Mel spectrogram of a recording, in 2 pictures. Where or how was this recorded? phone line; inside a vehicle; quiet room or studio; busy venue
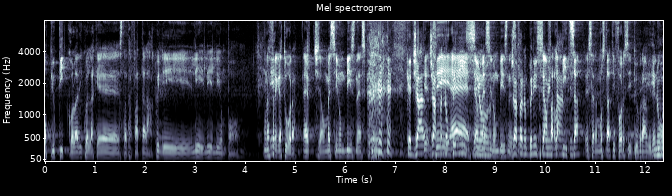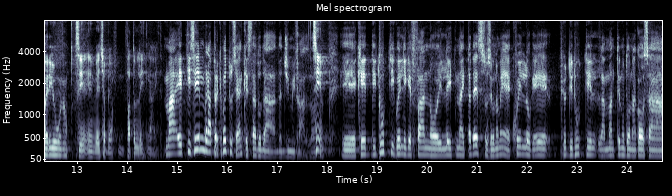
busy venue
